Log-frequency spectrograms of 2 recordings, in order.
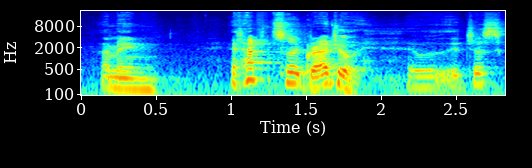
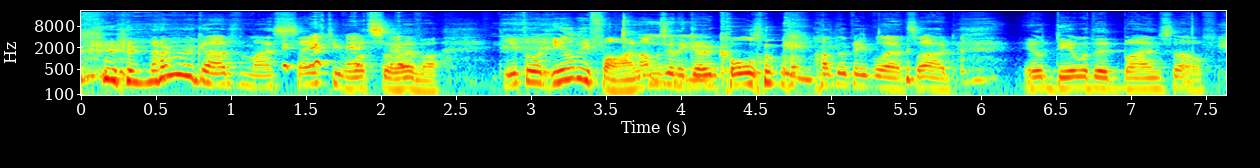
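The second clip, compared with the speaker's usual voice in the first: loud, high, laughing accusation; hammed-up indignation at being abandoned; mock outrage; 4 semitones higher, 8 dB louder than usual. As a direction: protest loudly through laughter.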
